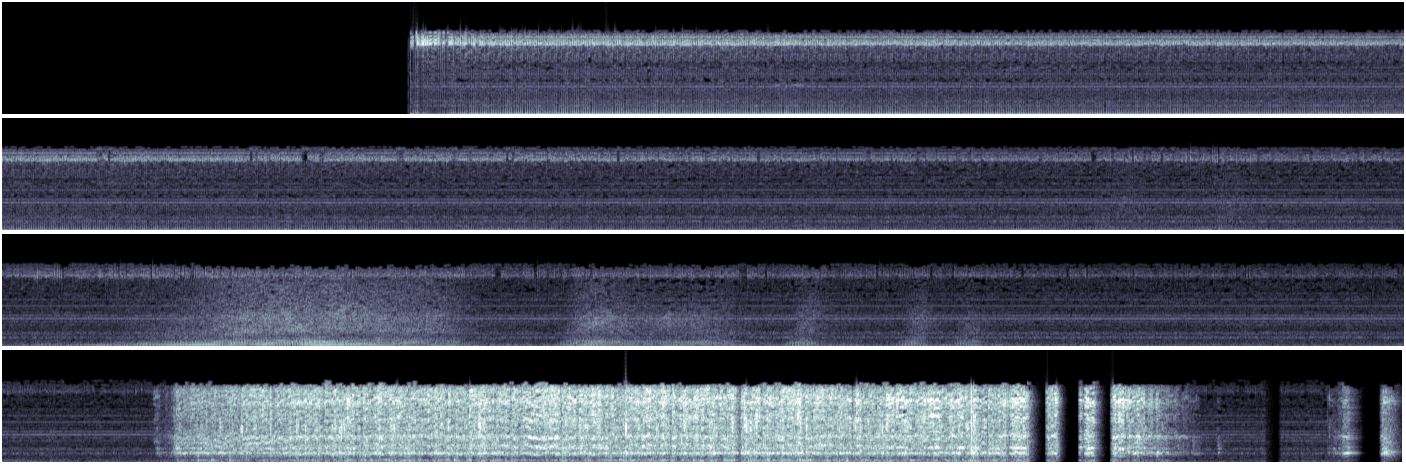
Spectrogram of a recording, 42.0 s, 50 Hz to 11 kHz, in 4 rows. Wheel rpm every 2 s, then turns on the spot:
0, 0, 0, 0, 0, 0, 0, 0, 0, 0, 0, 0, 0, 0, 0, 0, 110, 220, 230, 100, 80.
none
